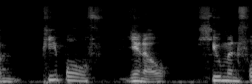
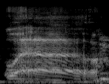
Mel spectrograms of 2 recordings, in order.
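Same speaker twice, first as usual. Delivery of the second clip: awed whoa; 6 semitones higher than usual. Pretend. Awed by the meteor.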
